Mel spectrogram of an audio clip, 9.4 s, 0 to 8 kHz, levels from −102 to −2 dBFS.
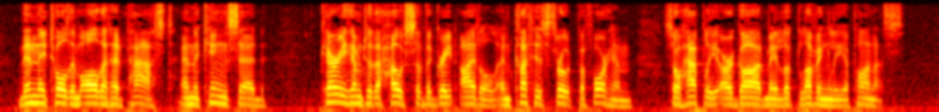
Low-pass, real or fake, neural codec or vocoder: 7.2 kHz; real; none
